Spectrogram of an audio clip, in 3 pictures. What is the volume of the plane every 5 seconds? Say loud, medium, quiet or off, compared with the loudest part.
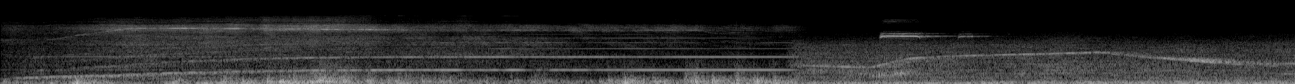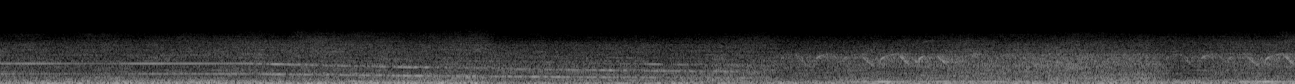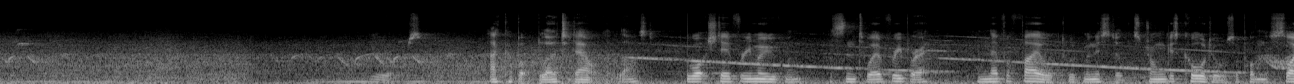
loud, loud, medium, medium, medium, medium, medium, medium.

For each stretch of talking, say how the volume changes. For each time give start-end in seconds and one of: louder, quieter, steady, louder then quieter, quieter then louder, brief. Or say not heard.
29.6-38.8 steady.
